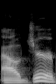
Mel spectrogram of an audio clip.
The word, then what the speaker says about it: Alger: This particular surname goes by different and sometimes conflicting pronunciations and he gives a lot of them out there. I favor Alger because at least four of Fann's brothers and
